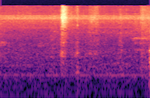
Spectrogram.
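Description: Faint steady hiss with one short sharp click a little under a second in: handling noise, as the parcel or camera is moved.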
